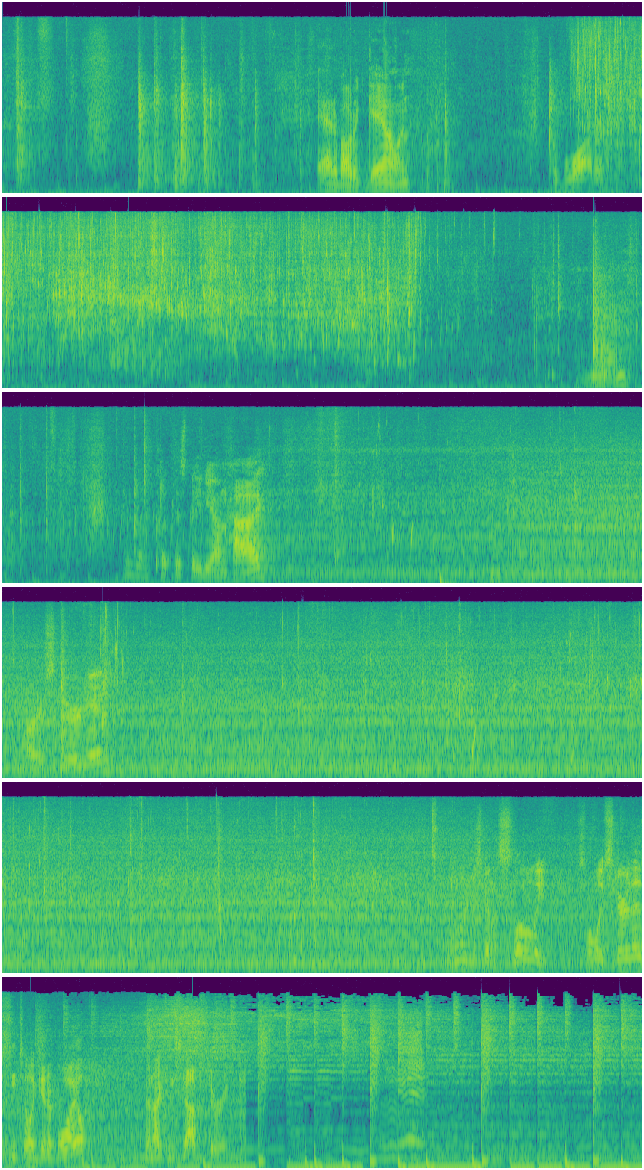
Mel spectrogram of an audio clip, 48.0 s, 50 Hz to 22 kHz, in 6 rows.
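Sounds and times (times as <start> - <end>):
metal knocks and clunks of kettle: 1.7 - 2.8
low even hum: 17.3 - 43.2.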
